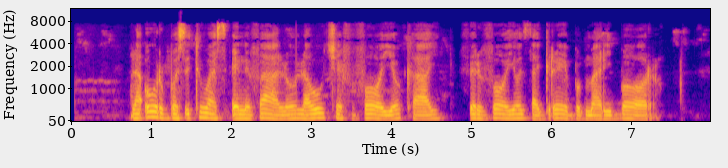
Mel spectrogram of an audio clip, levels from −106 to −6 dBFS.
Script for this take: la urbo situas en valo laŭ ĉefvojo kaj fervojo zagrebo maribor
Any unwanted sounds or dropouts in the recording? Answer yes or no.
no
